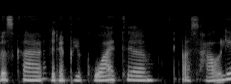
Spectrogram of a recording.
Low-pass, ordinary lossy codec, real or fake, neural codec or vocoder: 9.9 kHz; Opus, 32 kbps; fake; codec, 44.1 kHz, 2.6 kbps, SNAC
